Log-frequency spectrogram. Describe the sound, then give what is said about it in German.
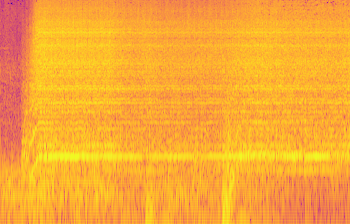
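Racing cars roar at the start of a Grand Prix on the Red Bull Ring in Austria in a racing video game. A loud, dense engine drone comes in sharply and then holds steady and continuous throughout, with no voices. “Beim Grand Prix auf dem Red Bull Ring stehen alle Fahrer am Start. In nur wenigen Momenten werden die Lichter ausgehen und sie werden auf der historischen Strecke von Österreich Vollgas geben.”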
